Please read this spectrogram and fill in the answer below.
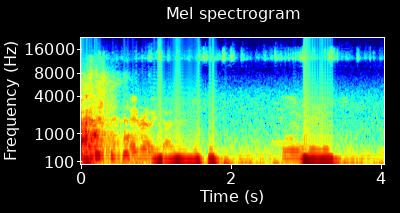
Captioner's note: laughing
